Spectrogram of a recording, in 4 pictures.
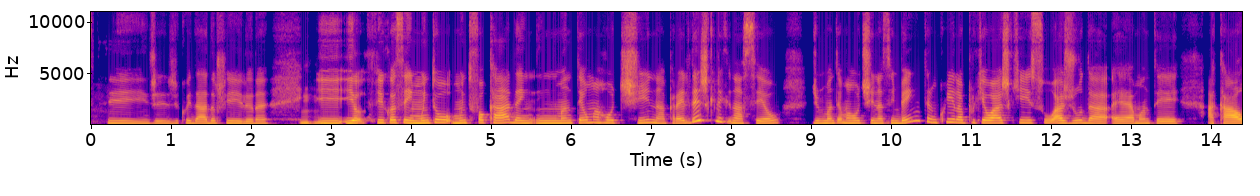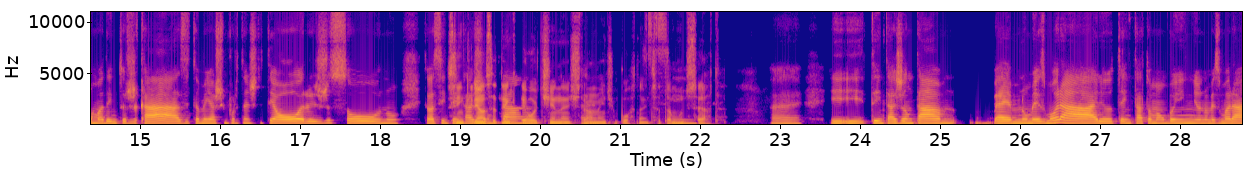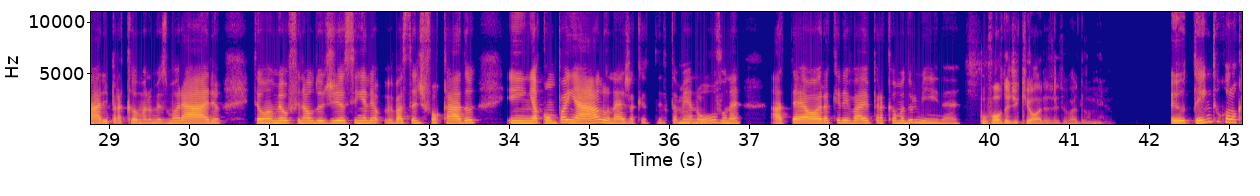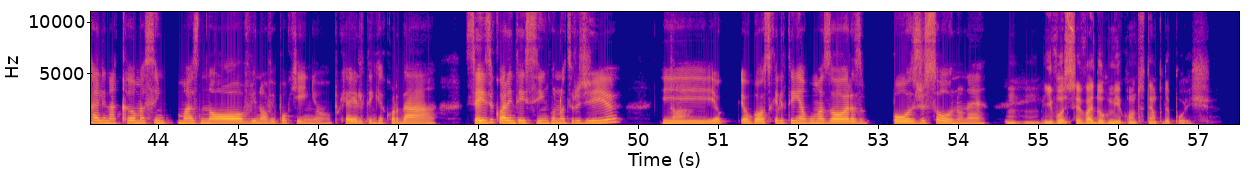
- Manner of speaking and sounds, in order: none
- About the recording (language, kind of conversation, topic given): Portuguese, advice, Como lidar com o estresse ou a ansiedade à noite que me deixa acordado até tarde?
